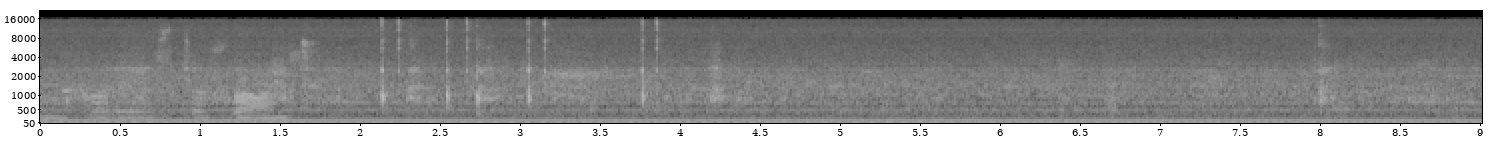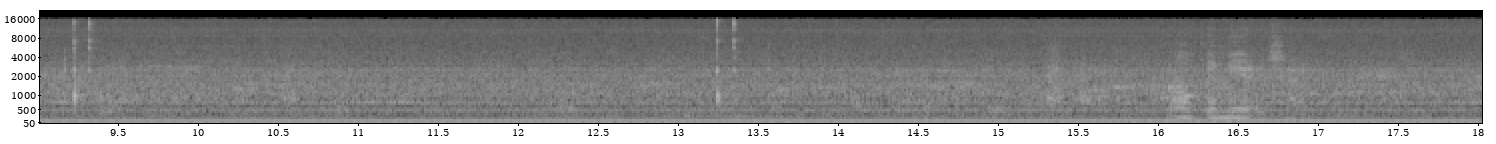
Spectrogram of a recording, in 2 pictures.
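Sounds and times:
low electrical hum: 0:00.0 - 0:18.0
faint computer mouse clicks: 0:02.1 - 0:04.0, 0:09.2 - 0:09.4.

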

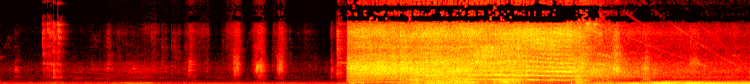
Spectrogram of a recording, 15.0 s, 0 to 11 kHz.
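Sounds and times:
power tool whining: 0:06.7 - 0:15.0.

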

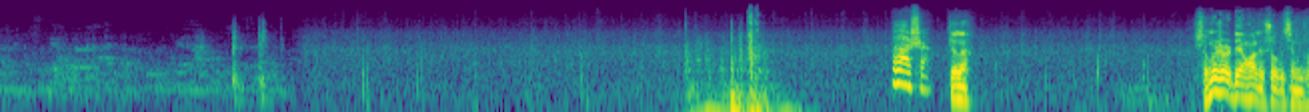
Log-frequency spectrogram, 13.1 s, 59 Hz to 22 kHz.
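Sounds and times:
rain hissing: 0:02.9 - 0:13.0
door opening with knocks: 0:06.8 - 0:08.1.

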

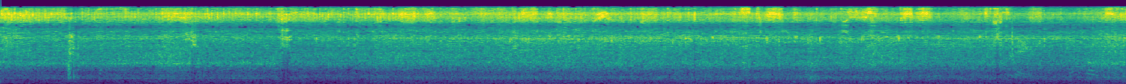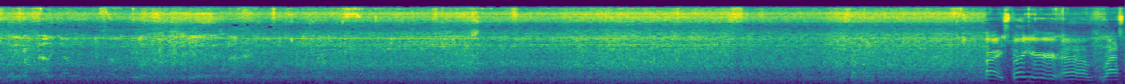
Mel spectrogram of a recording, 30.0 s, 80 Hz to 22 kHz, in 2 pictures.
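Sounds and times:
loud steady hiss: 0:00.0 - 0:30.0.

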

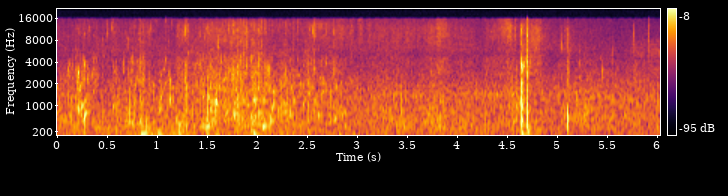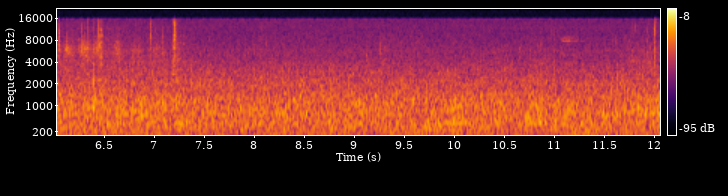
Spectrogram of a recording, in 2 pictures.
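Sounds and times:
river water flowing: 0:00.0 - 0:06.2.

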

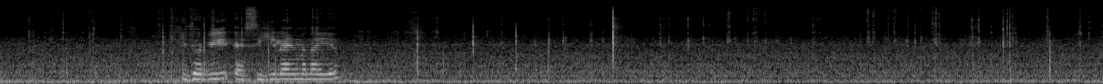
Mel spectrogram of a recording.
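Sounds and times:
low background hum: 0:00.0 - 0:11.0
paper rustling and creasing: 0:00.3 - 0:11.0.

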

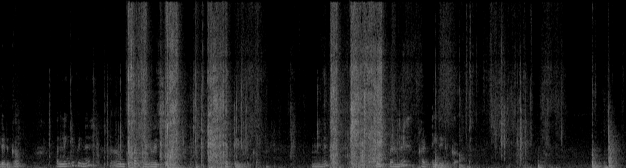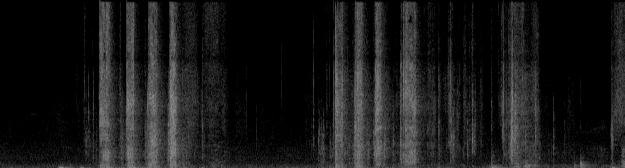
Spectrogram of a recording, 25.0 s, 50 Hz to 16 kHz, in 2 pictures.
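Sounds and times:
paper rustling: 0:01.4 - 0:06.0, 0:06.7 - 0:11.4, 0:18.7 - 0:24.0
newspaper ripping: 0:01.9 - 0:08.3, 0:14.2 - 0:16.7, 0:18.8 - 0:23.4.

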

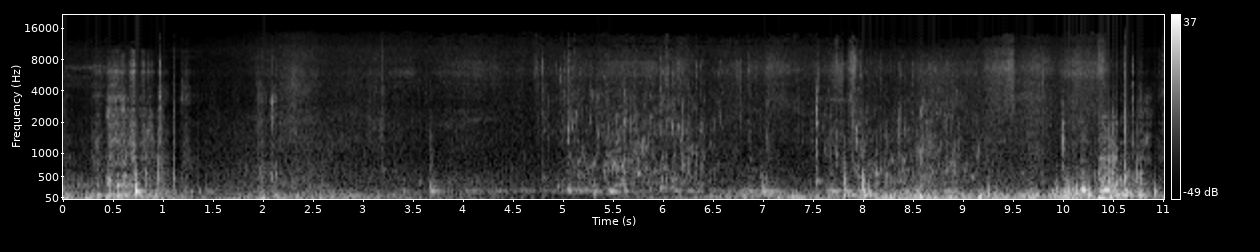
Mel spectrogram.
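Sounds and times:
low rumble: 0:00.0 - 0:04.5
water against canoe hull: 0:00.0 - 0:11.0.

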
